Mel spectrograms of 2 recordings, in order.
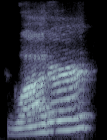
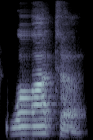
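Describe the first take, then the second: First: The final R sound is pronounced. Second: The final R sound is silent.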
